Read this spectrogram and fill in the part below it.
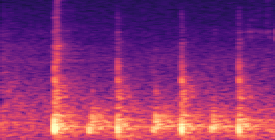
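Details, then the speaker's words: Sand rail front suspension rocked by hand: sharp metallic clunks about twice a second from a front heim joint with significant play; the other heim joints show only slight play. "Clunking. So, that one's got pretty significant little amount of play."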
